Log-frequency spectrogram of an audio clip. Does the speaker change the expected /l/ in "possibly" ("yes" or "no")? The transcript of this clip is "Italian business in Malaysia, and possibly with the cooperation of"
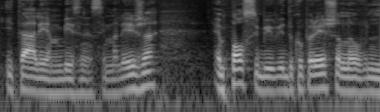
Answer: yes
